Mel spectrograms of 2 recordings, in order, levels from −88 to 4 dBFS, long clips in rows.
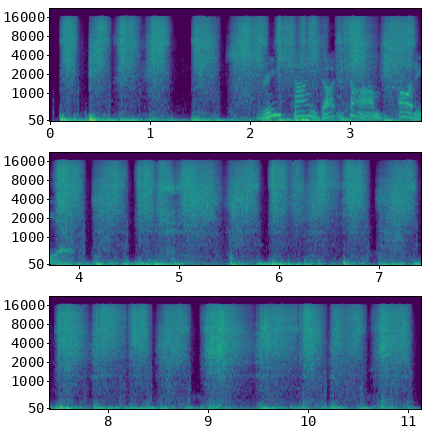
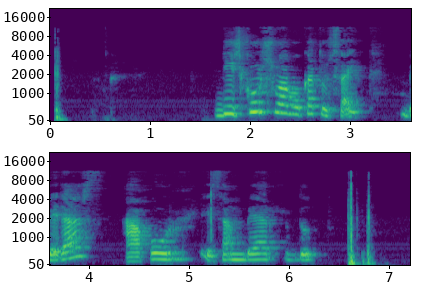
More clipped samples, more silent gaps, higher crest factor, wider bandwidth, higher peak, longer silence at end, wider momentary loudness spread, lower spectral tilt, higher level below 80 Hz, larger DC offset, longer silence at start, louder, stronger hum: neither; neither; about the same, 20 dB vs 20 dB; first, 17 kHz vs 11.5 kHz; second, -6 dBFS vs -2 dBFS; second, 0.05 s vs 0.35 s; second, 4 LU vs 14 LU; second, -1 dB/octave vs -6 dB/octave; first, -34 dBFS vs -42 dBFS; neither; about the same, 0.1 s vs 0.05 s; second, -25 LUFS vs -21 LUFS; neither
